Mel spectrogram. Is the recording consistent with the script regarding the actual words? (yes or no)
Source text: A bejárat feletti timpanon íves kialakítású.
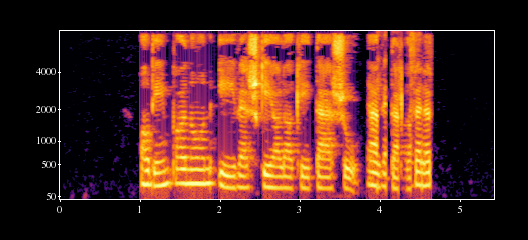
no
